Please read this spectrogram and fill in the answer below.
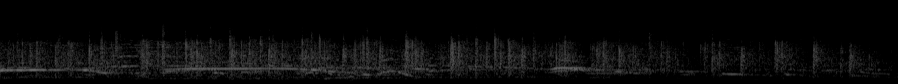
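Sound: audience clapping hands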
